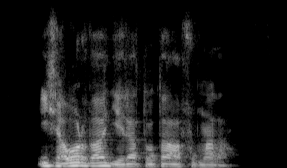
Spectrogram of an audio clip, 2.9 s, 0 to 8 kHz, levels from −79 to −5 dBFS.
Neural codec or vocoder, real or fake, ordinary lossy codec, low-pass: none; real; Opus, 32 kbps; 7.2 kHz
